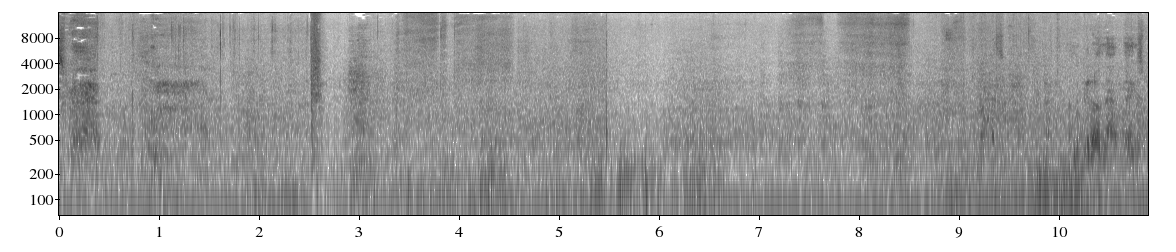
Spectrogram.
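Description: Rustling and crackling of a bag being rummaged through, then of dry grass and brush being pushed through, over a steady low rumble of wind or handling on the microphone.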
